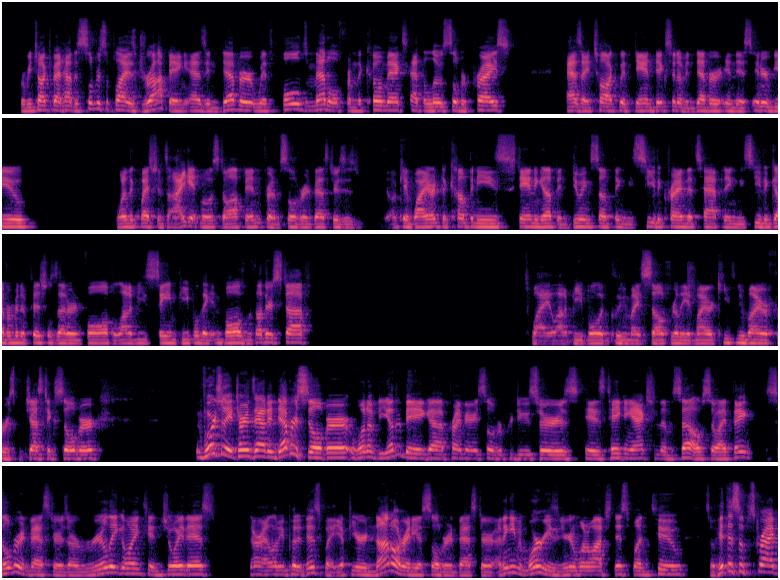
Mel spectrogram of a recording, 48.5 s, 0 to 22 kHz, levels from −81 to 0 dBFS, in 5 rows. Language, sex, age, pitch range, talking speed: English, male, 30-49, 125-175 Hz, 195 wpm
